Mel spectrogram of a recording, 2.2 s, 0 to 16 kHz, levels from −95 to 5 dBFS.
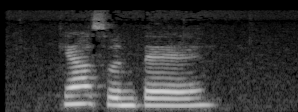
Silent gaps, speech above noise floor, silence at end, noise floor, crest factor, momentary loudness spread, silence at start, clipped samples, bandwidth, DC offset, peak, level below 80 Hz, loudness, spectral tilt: none; 43 dB; 0.65 s; -62 dBFS; 16 dB; 14 LU; 0.5 s; under 0.1%; 11 kHz; under 0.1%; -6 dBFS; -68 dBFS; -20 LUFS; -5.5 dB/octave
